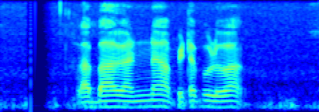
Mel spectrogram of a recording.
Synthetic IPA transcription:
lʔabaːɡɐnːəɐpiʈəpuluʋaŋ

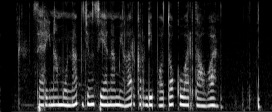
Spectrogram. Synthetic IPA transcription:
sɛɾinamunap̚d͡ʒɨŋsianamilarkərdipɔt̪ɔkuwart̪awan

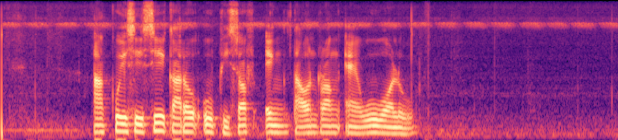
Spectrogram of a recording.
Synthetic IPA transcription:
ʔakuisisikaɾoʔub̥i̤sɔfɪŋt̪aʊnrɔŋɛwuwɔlu

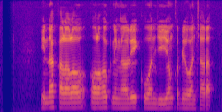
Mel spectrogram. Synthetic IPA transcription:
ʔindahkalalɔːlɔɦɔkniŋalikuwɔnd͡ʒijɔŋkərdiwaɲt͡ʃaɾa̰

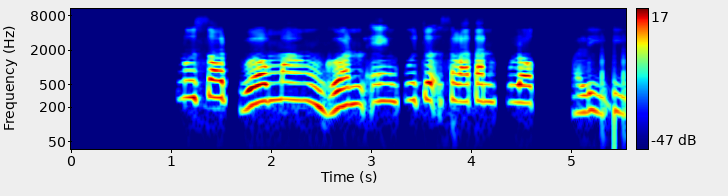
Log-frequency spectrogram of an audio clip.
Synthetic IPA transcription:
nusɔɖ̥ṳɔmaŋɡɔnɪŋput͡ʃʊʔsəlat̪anp̚ulɔk̚ | b̥a̤li

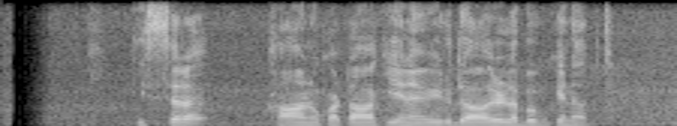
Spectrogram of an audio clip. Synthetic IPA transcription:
isːɐɾəkʰaːnukɐʈaːkijənəʋiɾud̪aːʋɐɾilɐbɐpukenɐt̪

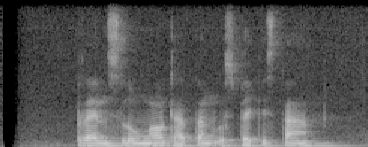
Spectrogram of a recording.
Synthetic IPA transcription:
pɾɛnsluŋɔɖ̥ä̤t̪əŋṵsb̥ekist̪an

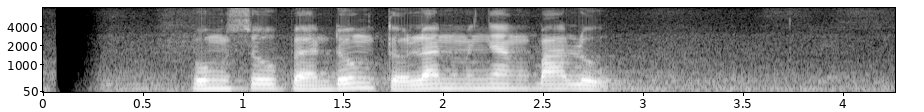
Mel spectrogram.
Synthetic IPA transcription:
b̥ṳŋsub̥ä̤nd̪ʊŋd̪̥o̤lanməɲaŋpalu

